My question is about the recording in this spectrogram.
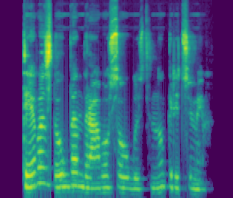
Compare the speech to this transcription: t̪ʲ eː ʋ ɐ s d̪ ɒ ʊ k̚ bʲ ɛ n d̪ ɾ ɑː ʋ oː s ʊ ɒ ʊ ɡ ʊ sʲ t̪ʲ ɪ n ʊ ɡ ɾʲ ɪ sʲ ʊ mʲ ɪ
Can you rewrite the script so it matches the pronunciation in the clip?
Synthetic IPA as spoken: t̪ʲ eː ʋ ɐ s d̪ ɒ ʊ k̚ bʲ ɛ n d̪ ɾ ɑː ʋ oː s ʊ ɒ ʊ ɡ ʊ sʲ t̪ʲ ɪ n ʊ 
